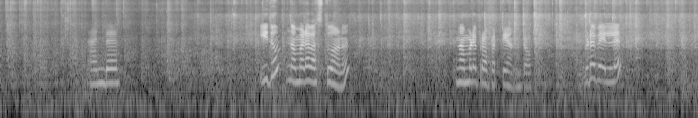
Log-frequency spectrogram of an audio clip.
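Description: A woman's voice in four short phrases with pauses between them.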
